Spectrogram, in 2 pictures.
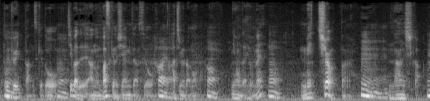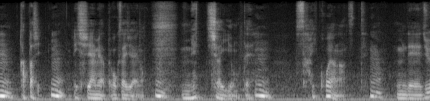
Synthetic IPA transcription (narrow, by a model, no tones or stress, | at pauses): t̪o̞ːkʲoit̪ːã̰nd̪esɨ̥ke̞d̪o̞̰it͡ɕibad̪e̞̰a̰no̞basɨ̥kenoɕijaimʲit̪ã̰nesɨjo̰hahat͡ɕimeɾa̰no̰n | ɲ̟ihond̪a̰iço̞ːnne | me̞t͡ɕːajoɡat̪ːa̰nojonãɰ̃ɕi̥ka | kat̪ːaɕi | iɕiaimed̪at̪ːako̞kɯ̥saiʑid̪a̰ḭno̞̰ | me̞t͡ɕːaiːo̞̰mo̞t̪ʰe̞ | saikʰoːjana̰t͡sɨ̥t̪ʰːe̥ | d̪e̞d͡ʑɨ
